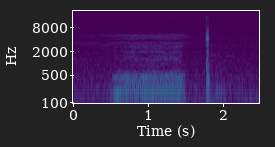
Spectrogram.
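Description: A Rottweiler snores with one long, raspy, rumbling breath, then a sharp click.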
